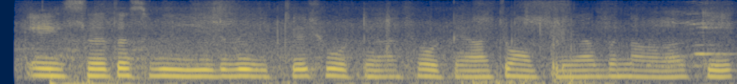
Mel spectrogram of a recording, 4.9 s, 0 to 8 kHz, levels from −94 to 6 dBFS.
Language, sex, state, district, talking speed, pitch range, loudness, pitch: Punjabi, female, Punjab, Kapurthala, 100 wpm, 180-205 Hz, -16 LUFS, 190 Hz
